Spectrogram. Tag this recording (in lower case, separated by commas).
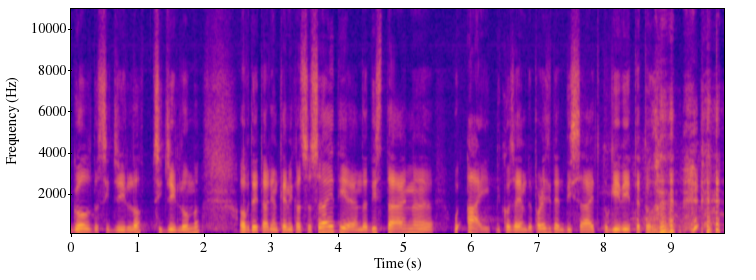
speech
